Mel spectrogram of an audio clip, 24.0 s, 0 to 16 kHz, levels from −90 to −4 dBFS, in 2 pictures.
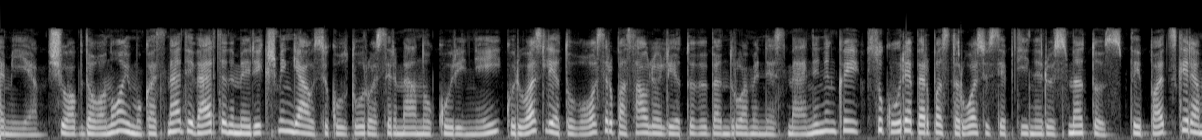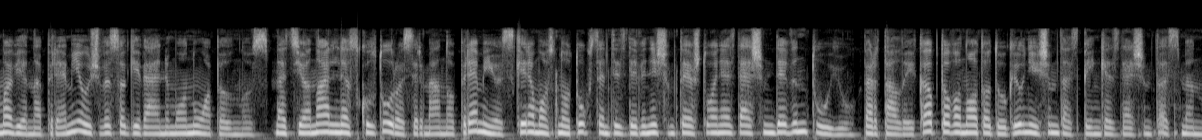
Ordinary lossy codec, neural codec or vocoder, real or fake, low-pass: AAC, 64 kbps; none; real; 7.2 kHz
